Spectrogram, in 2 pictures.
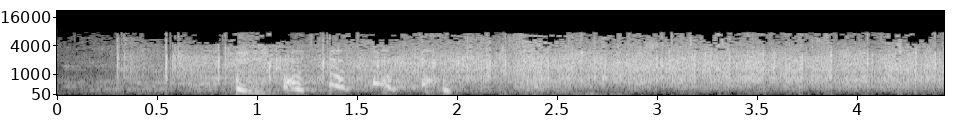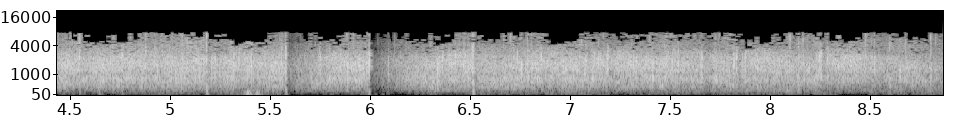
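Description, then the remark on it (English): An audience breaks into sustained applause, a dense, steady wash of many hands clapping for several seconds, with a brief voice audible just as it begins. “I think we ought to be clapping.”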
